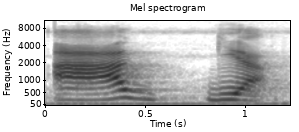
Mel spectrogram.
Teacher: Quando nós temos uma palavrinha que nós notamos que é aquela sílaba mais forte, ela é mais aberta, quando nós pronunciamos a palavra, ela é mais aberta, então nós utilizamos o acento agudo. O acento agudo tem esse timbre mais aberto, como nós pronunciamos na palavra águia.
